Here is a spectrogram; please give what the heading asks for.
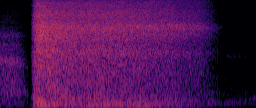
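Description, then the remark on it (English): A single long, exasperated breath blown out hard, an airy, hissing whoosh lasting about two seconds that starts abruptly and slowly tapers before cutting off, with no talking. “And what sound do they make when they are deeply annoyed?”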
